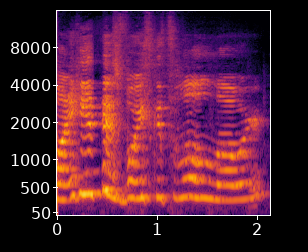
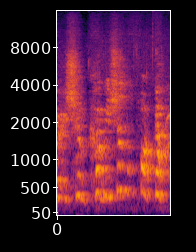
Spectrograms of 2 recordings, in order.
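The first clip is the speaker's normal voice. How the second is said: play-acted, furious, hushed, angry whisper; 4 semitones higher, 6 dB quieter than usual. Retelling the mother's answer to the father: imitating someone mad. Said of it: "I was already mad at him".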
